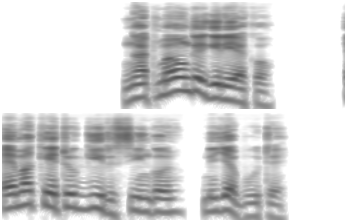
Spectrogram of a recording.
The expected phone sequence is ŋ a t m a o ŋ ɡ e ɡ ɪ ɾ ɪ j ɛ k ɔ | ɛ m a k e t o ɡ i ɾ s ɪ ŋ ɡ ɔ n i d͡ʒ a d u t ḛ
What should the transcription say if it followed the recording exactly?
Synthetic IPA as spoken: ŋ a t m a o ŋ ɡ e ɡ ɪ ɾ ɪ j ɛ k ɔ | ɛ m a k e t o ɡ i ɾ s i ŋ ɡ o n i d͡ʒ a b u t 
